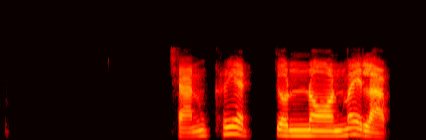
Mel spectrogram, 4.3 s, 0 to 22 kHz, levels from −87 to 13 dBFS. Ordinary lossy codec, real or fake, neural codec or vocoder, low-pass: none; real; none; 5.4 kHz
